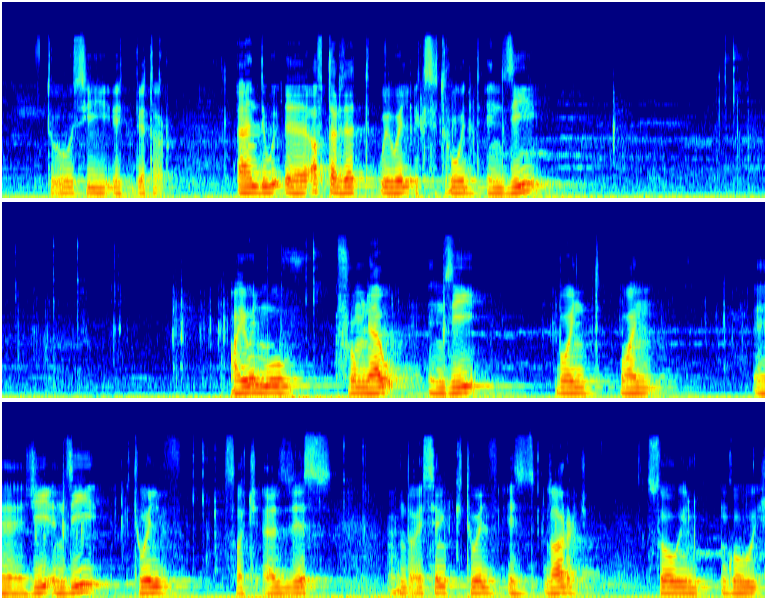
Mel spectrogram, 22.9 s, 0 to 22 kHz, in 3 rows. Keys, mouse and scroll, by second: 1.7-3.1 scroll up 1, 3.1-5.7 scroll up 1, 5.7 e, 7.5-8.9 scroll down 3, 8.9 shift+middle click, 8.9-11.3 scroll down 1, 11.5 g, 12.9 g, 18.0-20.9 scroll down 7, 18.0 g, 20.9 shift+middle click, 20.9-21.7 scroll up 4, 20.9 g.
